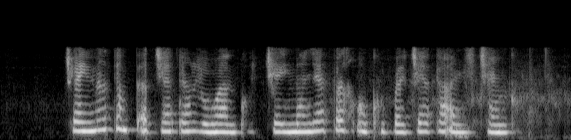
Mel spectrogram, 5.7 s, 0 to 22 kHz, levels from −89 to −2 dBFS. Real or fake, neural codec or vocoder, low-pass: fake; codec, 24 kHz, 1.5 kbps, HILCodec; 5.4 kHz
